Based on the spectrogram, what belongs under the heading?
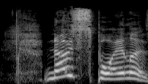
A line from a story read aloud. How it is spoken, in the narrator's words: snapped Daisy Odin's daughter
